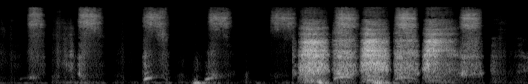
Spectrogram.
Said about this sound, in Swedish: Exakt, ja, men man kan köra genom munnen faktiskt om man vill aktivera sig ännu mer. Men man kan prova, liksom, prova sig fram med att andas intensivt genom näsan eller munnen.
